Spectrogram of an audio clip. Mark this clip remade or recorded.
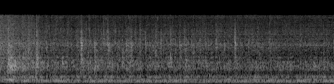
remade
